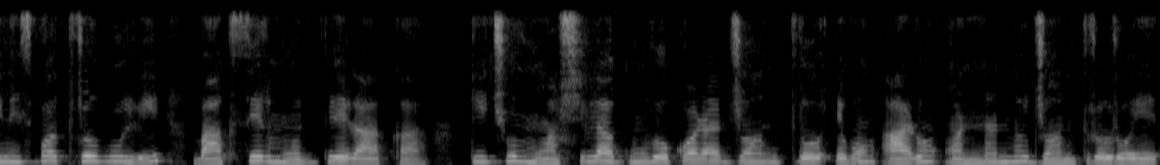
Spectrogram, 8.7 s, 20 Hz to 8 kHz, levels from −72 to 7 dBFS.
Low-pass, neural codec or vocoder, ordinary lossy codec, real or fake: 7.2 kHz; codec, 16 kHz in and 24 kHz out, 1.1 kbps, FireRedTTS-2 codec; none; fake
